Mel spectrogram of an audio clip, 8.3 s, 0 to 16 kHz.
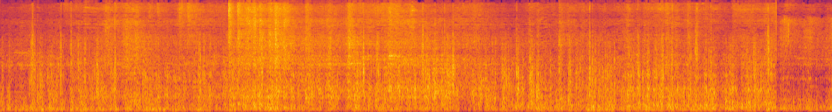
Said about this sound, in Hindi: हमारी ट्रेन भाई फुल हाई स्पीड 110 km की स्पीड से ओवरटेक कर रही है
